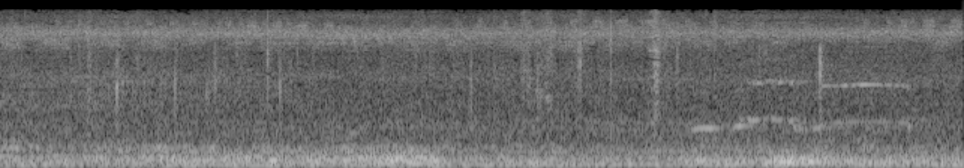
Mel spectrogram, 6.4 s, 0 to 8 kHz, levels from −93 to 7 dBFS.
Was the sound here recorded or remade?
recorded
